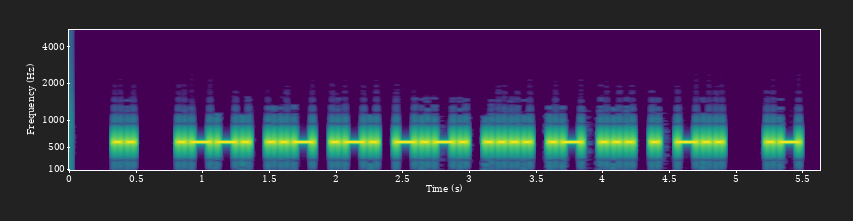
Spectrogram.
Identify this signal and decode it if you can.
Morse code, heard as a keyed tone, about 25 wpm, 600 Hz. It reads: I PURCHASED A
